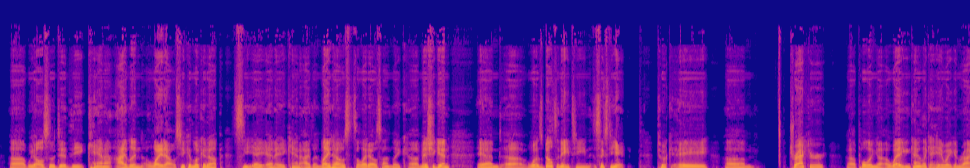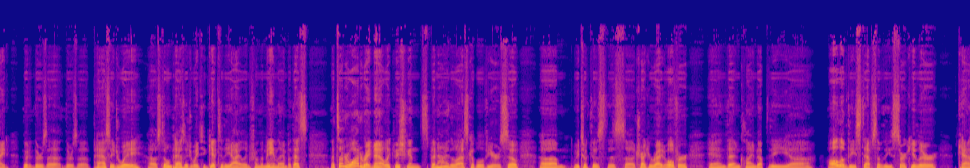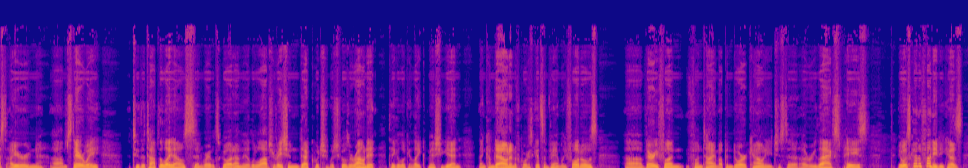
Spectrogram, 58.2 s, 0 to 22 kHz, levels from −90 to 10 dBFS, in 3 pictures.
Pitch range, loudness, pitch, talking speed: 110-155 Hz, -18 LUFS, 125 Hz, 170 wpm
